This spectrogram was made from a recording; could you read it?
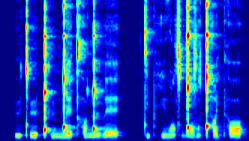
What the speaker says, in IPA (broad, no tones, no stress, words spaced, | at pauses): ʉtʼø ǃʰʉŋ͡ǃɛ kʰɒŋ͡ǃøβɛ | tipʰĩðɛ̃sˤ ŋ͡ǃɔzˤɛ̃ǃʰɑjpʰɒ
